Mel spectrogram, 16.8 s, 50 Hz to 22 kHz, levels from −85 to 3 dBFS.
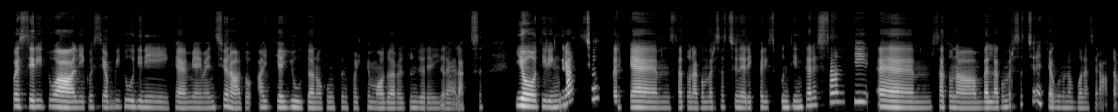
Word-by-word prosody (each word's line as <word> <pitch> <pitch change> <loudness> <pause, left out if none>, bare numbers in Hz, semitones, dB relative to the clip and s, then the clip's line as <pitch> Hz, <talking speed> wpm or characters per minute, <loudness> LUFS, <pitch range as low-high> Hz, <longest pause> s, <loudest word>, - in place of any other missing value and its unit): questi 200 -1 0
rituali, 180 -3 +6
questi 185 +1 -15
abitudini 180 -3 -8
che 165 -2 -3
mi 165 0 -11
hai 160 - -5
menzionato 165 -1 -4
hai 180 0 -8
ti 185 - -5
aiutano, 170 -2 -4
comunque, 170 +1 -15
in 165 - -15
qualche 170 +2 -17
modo 160 -1 -7
a 155 - -3
raggiungere 160 0 -13
il 155 0 -16
relax. 155 +4 -13 0.6
Io 210 -3 +10
ti 195 0 -7
ringrazio, 315 - 0
perché 180 0 -7 0.4
è, - - -3
uhm, 165 0 -15
stata 170 +1 -9
una 165 -1 -5
conversazione 170 +1 -9
ricca 170 +1 -10
di 170 - -10
spunti 180 +1 -10
interessanti, 325 - -4
ehm, 175 -3 +4
mhmm, 165 0 -13
stata 180 0 -6
una 160 -2 -1
bella 165 0 -2
conversazione 255 - -11
e 285 - -11
ti - - -27
auguro 175 0 -8
una 170 0 -12
buona 165 -1 -12
serata. 160 - -16
175 Hz, 155 wpm, -26 LUFS, 165-190 Hz, 0.6 s, Io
